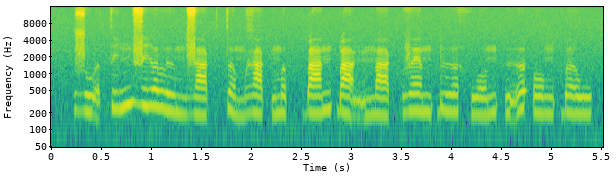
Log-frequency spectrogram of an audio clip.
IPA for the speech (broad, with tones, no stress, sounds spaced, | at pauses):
z ṵ˧˨ ə̯ t̪ i˨˦ ŋ z i˧ ə̯ l ɨ˨˩ m z a˨˩ k̚ t̪ ə˧˩ m ɣ a˨˩ k̚ m ə˨˩ p̚ ɓ a˨˦ n ɓ a̰ː˧˨ ŋ m a˨˩ k̚ v ɛ˧ m ɓ ɨ˧ ə̯ h w o˨˦ n ʔ ɨ̰˧˥ ə̯ ʔ o˧ ŋ ɓ ə˧ w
